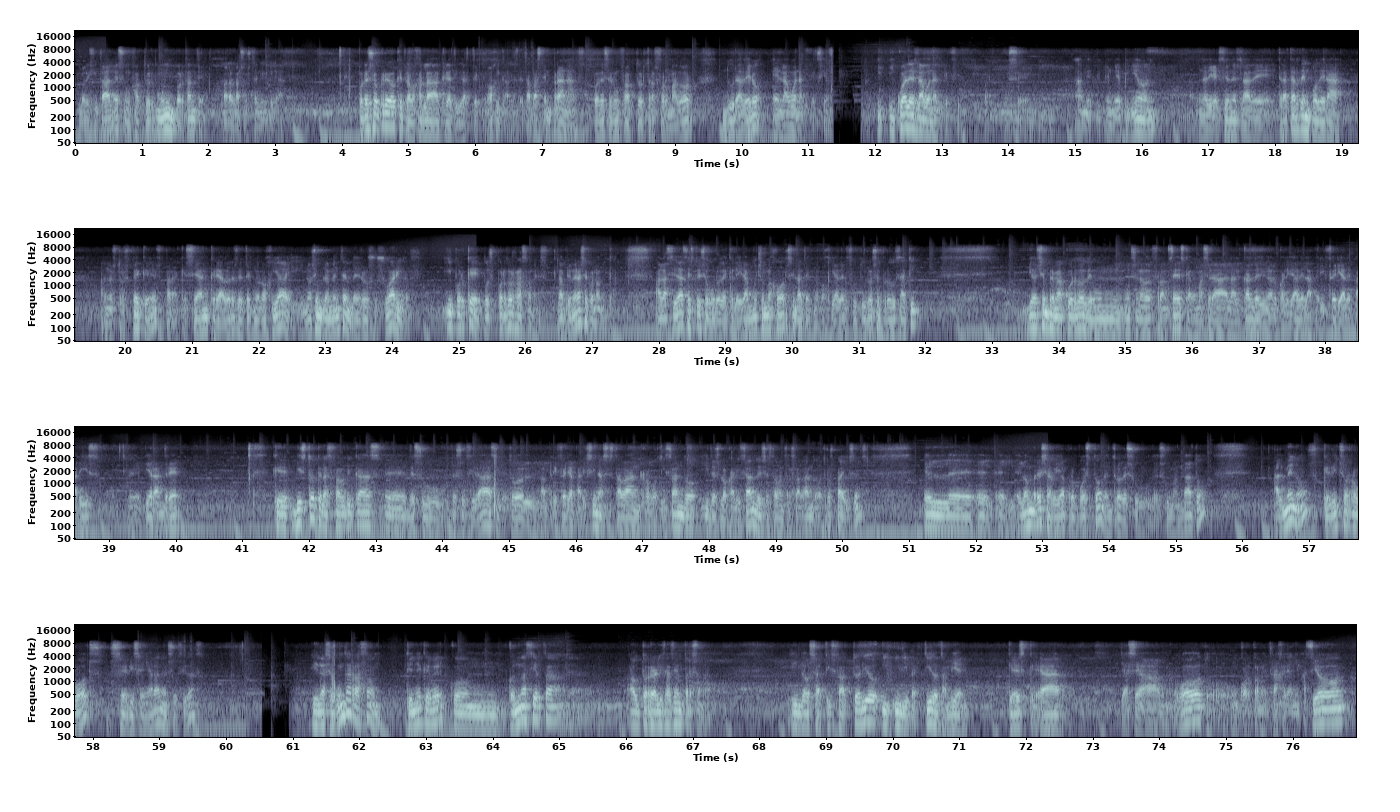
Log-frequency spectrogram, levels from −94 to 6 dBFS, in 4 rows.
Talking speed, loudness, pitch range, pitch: 160 wpm, -24 LUFS, 80-95 Hz, 90 Hz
